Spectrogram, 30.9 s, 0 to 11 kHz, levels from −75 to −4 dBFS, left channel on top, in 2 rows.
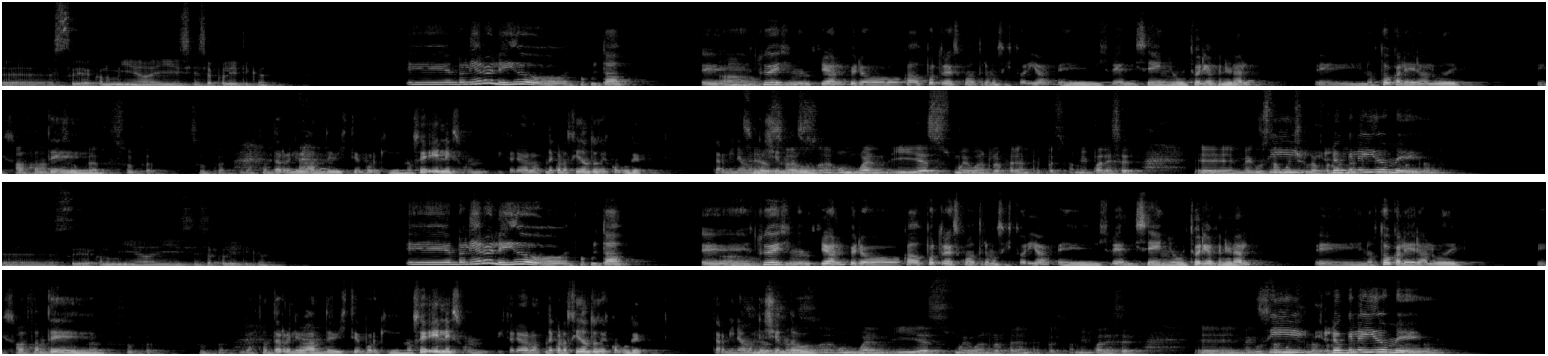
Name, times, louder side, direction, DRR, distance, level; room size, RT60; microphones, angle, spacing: voice 1, 0.0-2.7 7.2-7.6 15.6-15.9 16.3-16.4 16.7-17.0 17.4-18.1 18.4-18.6 22.9-29.4 29.7-29.8, left 2 dB, 55° left, 2.1 m, -36 dB
voice 2, 4.1-6.3 7.0-12.5 13.1-14.6 15.4-16.5 17.8-21.9 22.6-23.6 28.1-29.9, right 2 dB, 25° right, 0.6 m, -31 dB
23.0 x 12.0 x 3.0 m
head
